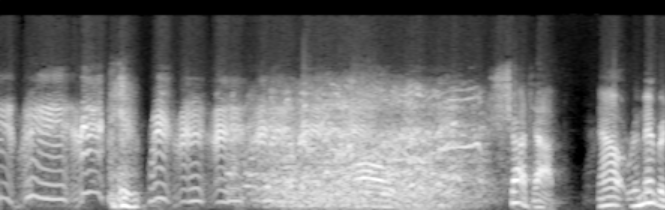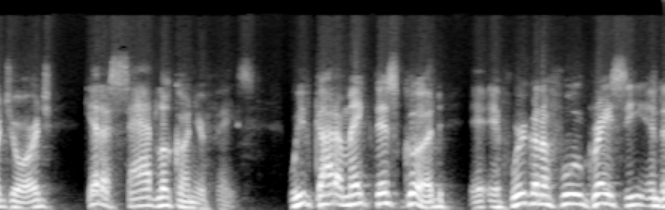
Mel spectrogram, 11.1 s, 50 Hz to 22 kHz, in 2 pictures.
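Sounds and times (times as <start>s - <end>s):
duck quacking: 0.0s - 2.8s
speech: 0.1s - 2.6s, 4.2s - 11.0s
laughter: 1.9s - 4.5s.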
